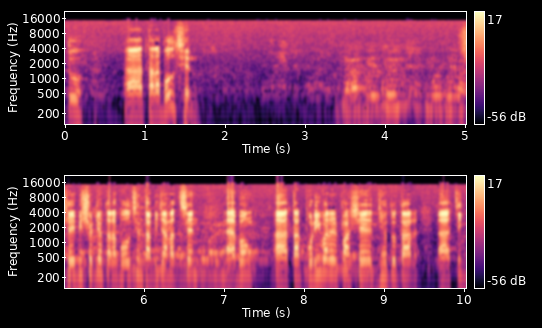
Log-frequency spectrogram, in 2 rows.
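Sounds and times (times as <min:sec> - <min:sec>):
faint background hiss: 0:00.0 - 0:10.0
man speaking: 0:03.3 - 0:10.0.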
